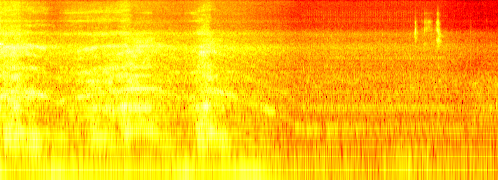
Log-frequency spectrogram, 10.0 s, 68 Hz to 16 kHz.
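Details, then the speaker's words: 2013 Volkswagen Polo TDI diesel, single owner, Amaron battery: a few rev blips, then an even, quiet idle with no knocks or rattles. Engine as smooth as a petrol engine, so a normal diesel idle. "ಎಷ್ಟು smooth ಆಗಿದೆ engine ತುಂಬಾ smooth ಇದೆ engine petrol engine ತರ maintain ಮಾಡಿದ್ದಾರೆ"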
